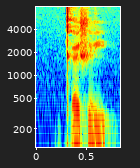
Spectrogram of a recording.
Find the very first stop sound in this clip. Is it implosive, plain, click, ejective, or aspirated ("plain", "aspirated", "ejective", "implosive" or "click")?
ejective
